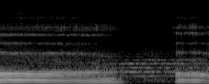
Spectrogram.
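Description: A man's voice holding one long, level hesitation sound, a drawn-out "ehhh", for just over a second, then a brief pause before he speaks again.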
